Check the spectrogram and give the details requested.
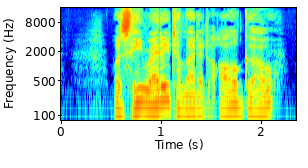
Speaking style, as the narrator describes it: Chris sighed

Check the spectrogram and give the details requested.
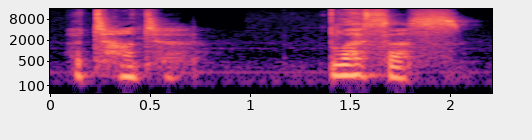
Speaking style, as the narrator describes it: I whispered, evoking the cavalry prayer for battle

